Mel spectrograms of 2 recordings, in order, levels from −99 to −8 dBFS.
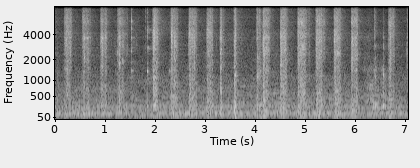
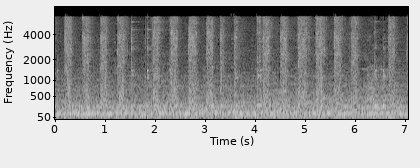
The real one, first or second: second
